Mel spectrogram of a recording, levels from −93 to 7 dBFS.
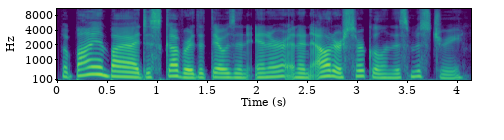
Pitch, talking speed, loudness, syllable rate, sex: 210 Hz, 260 wpm, -16 LUFS, 6.8 syllables/s, female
